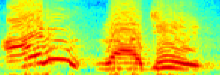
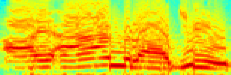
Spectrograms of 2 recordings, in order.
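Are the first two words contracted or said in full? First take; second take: contracted; full. First: I and am merge into one contracted syllable. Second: The words I and am are both fully pronounced. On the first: "I'm saying I'm Rajiv" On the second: "I'm not saying I am Rajiv"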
